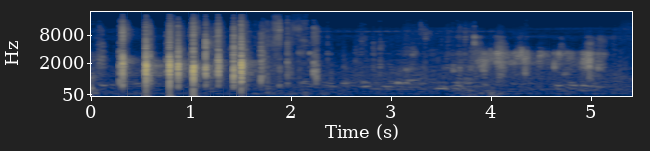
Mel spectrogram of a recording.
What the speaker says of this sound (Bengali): একটা জোরে হাততালি ওনার জন্য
